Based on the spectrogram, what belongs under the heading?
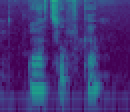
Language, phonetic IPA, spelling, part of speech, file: Polish, [plaˈt͡sufka], placówka, noun, LL-Q809 (pol)-placówka.wav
